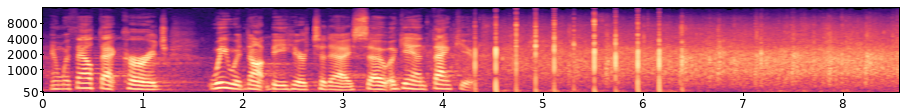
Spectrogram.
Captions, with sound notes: and without that courage, we would not be here today. So again, thank you. (attendees applauding)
